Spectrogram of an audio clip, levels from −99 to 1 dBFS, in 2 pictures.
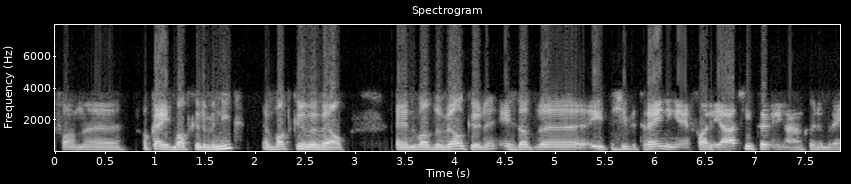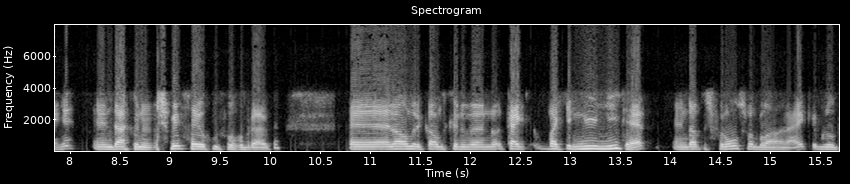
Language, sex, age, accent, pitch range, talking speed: Dutch, male, 30-49, Dutch, 130-150 Hz, 230 wpm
